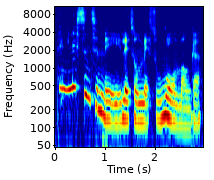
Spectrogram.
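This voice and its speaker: A woman's voice: very deep voice, huge pitch swings, measured pace, warm tone, voice pushed down, exaggerated voice. Lady reading as a cold vengeful woman, lectures at you, voice bobbing up and down a lot. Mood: scornful. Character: bitter vengeful woman, former slave.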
